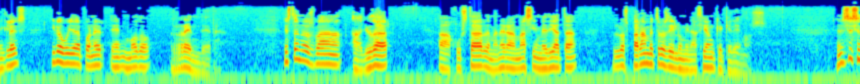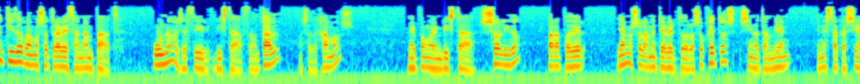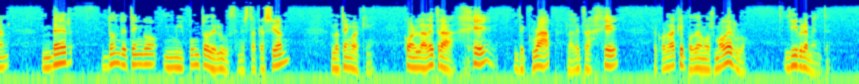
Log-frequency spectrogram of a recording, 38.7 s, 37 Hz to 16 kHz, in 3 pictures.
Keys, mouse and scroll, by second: 15.7 KP_1, 20.2 z, 32.7 g.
